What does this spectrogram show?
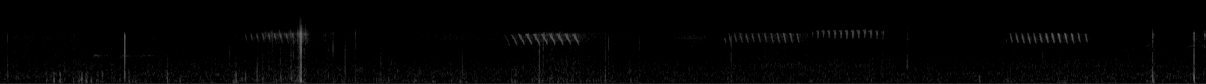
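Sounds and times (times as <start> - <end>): songbird rapid trills: 2.4 - 3.2, 4.4 - 9.2.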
